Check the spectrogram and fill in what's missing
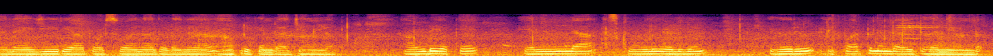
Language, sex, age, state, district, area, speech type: Malayalam, female, 60+, Kerala, Pathanamthitta, rural, spontaneous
